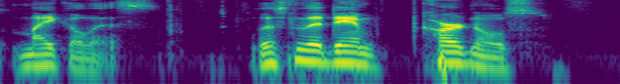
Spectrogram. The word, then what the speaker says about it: Michaelis: we'll see Myles Michaelis everyone pronounces it Michael loss and that's not correct man it's miles Michaelis listen to the damn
